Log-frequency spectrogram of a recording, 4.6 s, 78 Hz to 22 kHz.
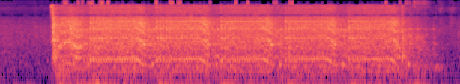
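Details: Turbo Dodge Diplomat, cylinder 1 baseline compression test with all plugs out and fuel disabled: steady even cranking pulses, about 160 psi; cylinders 4 and 6 are suspected low.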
